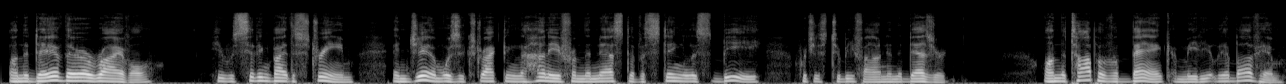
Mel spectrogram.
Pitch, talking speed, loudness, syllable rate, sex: 135 Hz, 195 wpm, -17 LUFS, 5.3 syllables/s, male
